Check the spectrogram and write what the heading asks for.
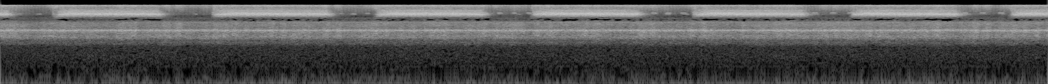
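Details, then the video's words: Katydids and crickets in a summer night chorus: over an unbroken high trill, a very high rasping buzz pulses in long phrases roughly every two seconds, with short stuttering breaks between phrases, seven phrases heard. "Crickets and Katydids in Summer | Ambient Night Chorus"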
